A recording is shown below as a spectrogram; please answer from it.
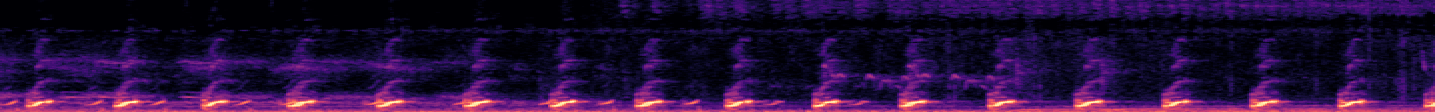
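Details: Rainy season, many waterhen chicks: a white-breasted waterhen repeats about seventeen brief rising notes at a brisk even pace, while a thin high whine enters midway and softer notes sound in the background.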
